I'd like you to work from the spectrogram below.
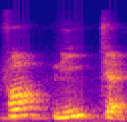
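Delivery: Furniture slowly in three beats, fur, ni, cher; three-part furniture for learners; syllable by syllable. Shown as a demonstration. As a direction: pause after each syllable of furniture. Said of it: "तीन syllable वाला word".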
